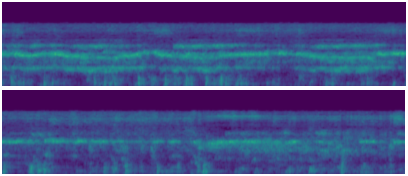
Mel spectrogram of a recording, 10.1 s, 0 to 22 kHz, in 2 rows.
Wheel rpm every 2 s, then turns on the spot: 220, 220, 220, 230, 230.
none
